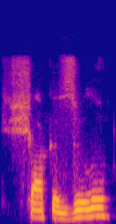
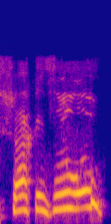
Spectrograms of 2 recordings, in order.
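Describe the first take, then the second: First: It is said in his normal voice. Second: It is said in a kid's lisping voice.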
